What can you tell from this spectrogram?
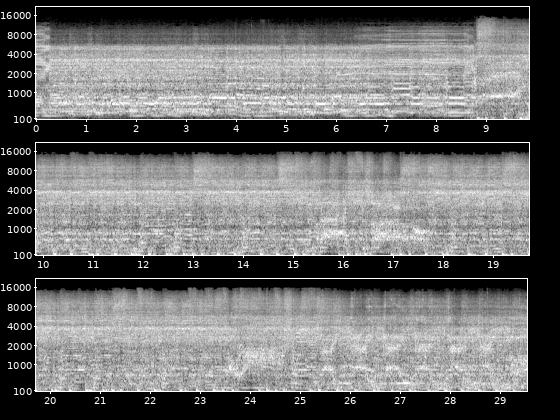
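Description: Live heavy metal band playing. For about the first nine seconds the music is thinner, without bass or drums, then the full band comes in with fast kick drum, bass and distorted guitars.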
